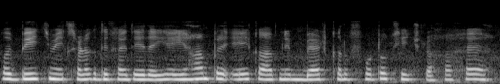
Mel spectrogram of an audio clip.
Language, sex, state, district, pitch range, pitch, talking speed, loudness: Hindi, female, Uttar Pradesh, Lalitpur, 225-245 Hz, 235 Hz, 225 wpm, -14 LUFS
